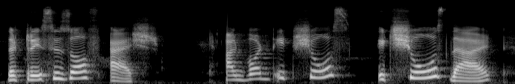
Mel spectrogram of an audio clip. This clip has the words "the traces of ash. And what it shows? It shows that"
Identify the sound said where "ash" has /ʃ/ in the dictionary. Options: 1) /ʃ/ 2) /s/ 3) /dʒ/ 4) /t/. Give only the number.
1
